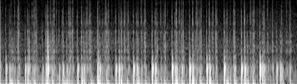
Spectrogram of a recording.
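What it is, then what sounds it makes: Paperback book tapped and scratched. Fingertips and nails tap and scratch the cover and edges of a closed, thick, solid paperback book with a glossy cardboard cover, held in both hands. The result is a fast, uneven stream of soft, dull, low thumps with faint scratchy texture between them. Each tap stops almost at once, with no ring.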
